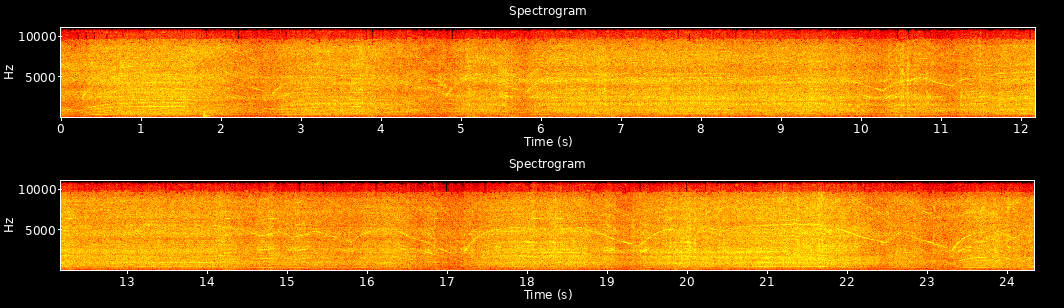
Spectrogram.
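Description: A power drill spins a wire wheel brush against brake parts, knocking out brake dust, whining and scraping continuously at close range, with pitch rising and falling as pressure changes.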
